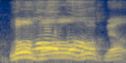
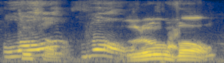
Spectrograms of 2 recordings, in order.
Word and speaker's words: Louisville: where were you louisville louisville two syllables louisville louisville sorry moon bowl got it a guy named lou last name vol louisville got it mr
